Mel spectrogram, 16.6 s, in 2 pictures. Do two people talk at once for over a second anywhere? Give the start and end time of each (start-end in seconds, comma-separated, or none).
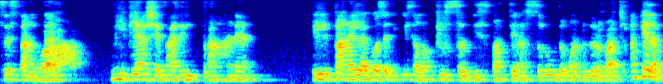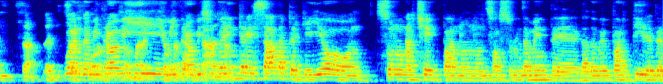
9.1-11.2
